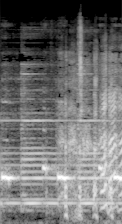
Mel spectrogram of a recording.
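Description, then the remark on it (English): The many clocks in Judy's house tick at once, their sharp clicks overlapping in an uneven, jumbled rhythm over a steady humming tone, moderately loud. “No, that's what Judy's house sounds like with all the clocks.”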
